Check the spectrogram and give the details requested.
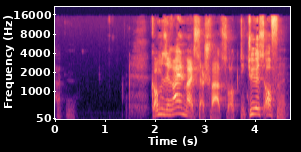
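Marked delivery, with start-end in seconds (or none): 1.9-4.6 high, loud call through the door; the fox calls his guest in, much higher and louder. Acted. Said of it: "rief der Fuchs".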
